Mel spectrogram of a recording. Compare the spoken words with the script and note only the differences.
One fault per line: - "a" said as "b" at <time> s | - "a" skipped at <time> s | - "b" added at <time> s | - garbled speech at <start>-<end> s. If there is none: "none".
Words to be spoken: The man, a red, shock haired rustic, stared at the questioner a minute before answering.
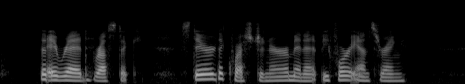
- "man" skipped at 0.5 s
- "shock haired" skipped at 0.9 s
- "at" skipped at 2.2 s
